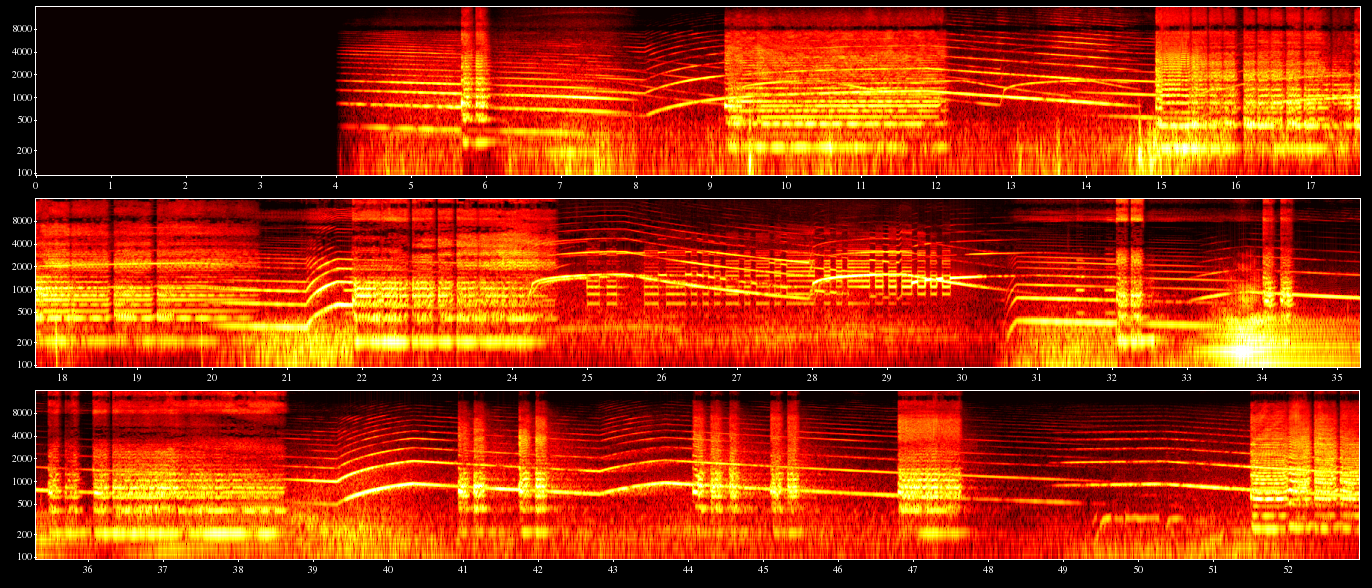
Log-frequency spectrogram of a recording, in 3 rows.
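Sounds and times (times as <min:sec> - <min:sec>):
emergency vehicle siren wailing: 0:04.0 - 0:52.9
stepped siren tones: 0:04.0 - 0:52.9
harsh horn blasts: 0:05.6 - 0:06.2, 0:09.2 - 0:12.2, 0:14.9 - 0:20.2, 0:21.8 - 0:26.3, 0:31.9 - 0:38.6, 0:41.0 - 0:42.3, 0:44.1 - 0:45.6, 0:46.8 - 0:47.7, 0:51.5 - 0:52.9.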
